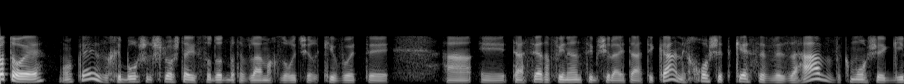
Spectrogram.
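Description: No technical faults occur at any point in the clip, so there is nothing to describe in time order.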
